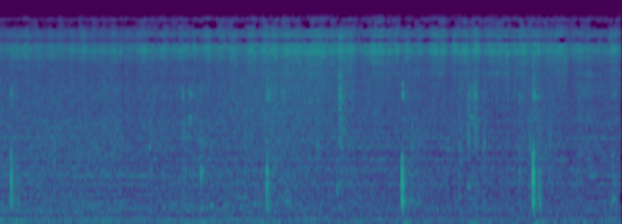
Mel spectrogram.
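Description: Chopped goose sizzling in a hot iron wok while a metal ladle stir-fries it, scraping and clinking against the pan about once a second over a steady sizzle.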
